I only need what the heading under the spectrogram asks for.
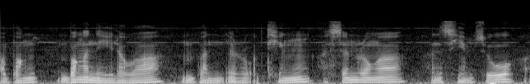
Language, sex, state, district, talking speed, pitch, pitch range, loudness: Mizo, male, Mizoram, Aizawl, 160 wpm, 100 Hz, 95-110 Hz, -17 LUFS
